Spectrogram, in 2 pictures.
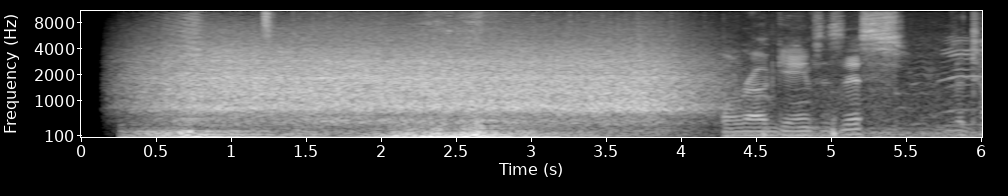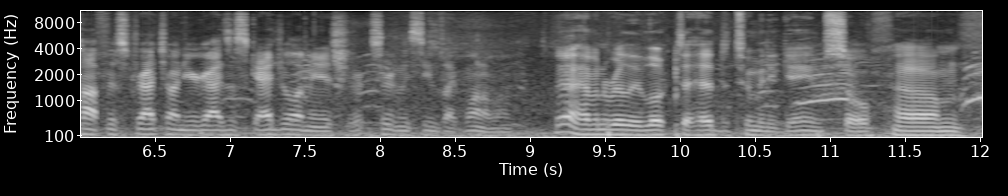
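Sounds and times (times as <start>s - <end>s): deep rumble: 0.2s - 3.6s
loud rushing noise: 0.2s - 4.3s.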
